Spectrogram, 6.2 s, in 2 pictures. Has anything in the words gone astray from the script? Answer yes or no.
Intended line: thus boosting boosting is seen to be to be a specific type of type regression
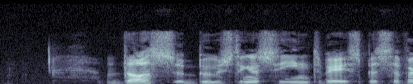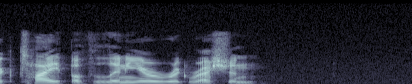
yes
